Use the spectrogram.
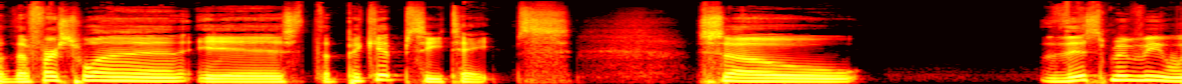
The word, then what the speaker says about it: Poughkeepsie: p and then keep so like I just poke see yeah but it's pronounced Poughkeepsie um so the Poughkeepsie tapes is a movie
